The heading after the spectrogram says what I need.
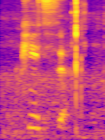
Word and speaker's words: pizza: Pizza. Good. Pizza. Pizza. Pizza. Okay. Pizza. Yes, it's like the Z became S, right? If you pronounce it. Yeah. Yes, so it's like an S, pizza.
